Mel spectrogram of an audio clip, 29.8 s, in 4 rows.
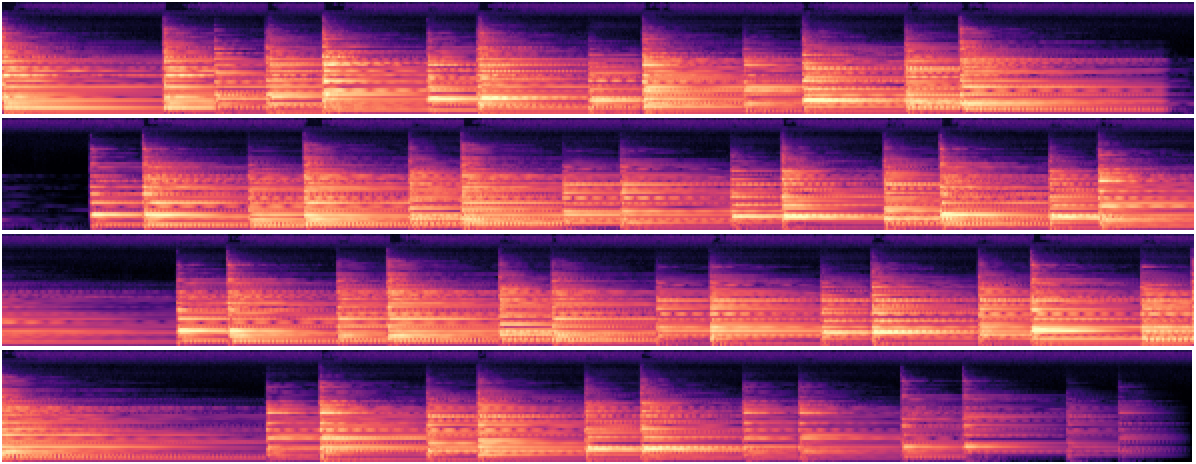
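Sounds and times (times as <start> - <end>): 
piano playing in F: 0.0 - 29.7.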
